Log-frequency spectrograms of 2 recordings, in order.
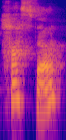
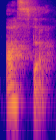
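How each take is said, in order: First: The initial h is pronounced aloud. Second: The initial h is silent. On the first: The speaker calls it wrong. "We don't say hasta" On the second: The speaker calls it right. "we say hasta luego"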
